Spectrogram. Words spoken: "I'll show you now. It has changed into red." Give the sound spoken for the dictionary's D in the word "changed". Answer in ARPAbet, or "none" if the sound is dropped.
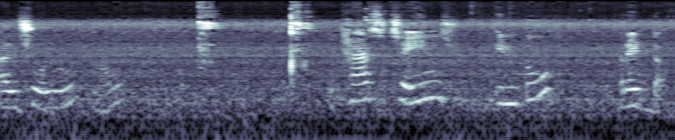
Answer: none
